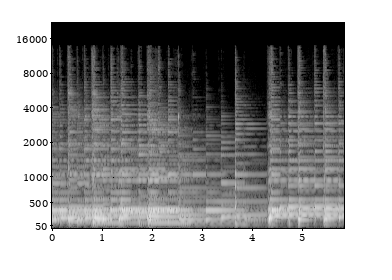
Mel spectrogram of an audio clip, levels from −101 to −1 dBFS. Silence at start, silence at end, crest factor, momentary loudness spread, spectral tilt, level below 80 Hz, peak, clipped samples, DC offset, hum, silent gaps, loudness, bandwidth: 0 s; 0 s; 16 dB; 10 LU; -7 dB/octave; -56 dBFS; -4 dBFS; under 0.1%; under 0.1%; none; none; -22 LUFS; 14 kHz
